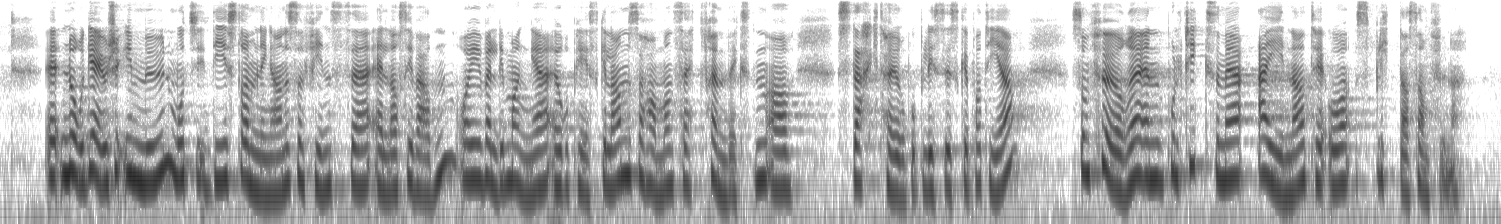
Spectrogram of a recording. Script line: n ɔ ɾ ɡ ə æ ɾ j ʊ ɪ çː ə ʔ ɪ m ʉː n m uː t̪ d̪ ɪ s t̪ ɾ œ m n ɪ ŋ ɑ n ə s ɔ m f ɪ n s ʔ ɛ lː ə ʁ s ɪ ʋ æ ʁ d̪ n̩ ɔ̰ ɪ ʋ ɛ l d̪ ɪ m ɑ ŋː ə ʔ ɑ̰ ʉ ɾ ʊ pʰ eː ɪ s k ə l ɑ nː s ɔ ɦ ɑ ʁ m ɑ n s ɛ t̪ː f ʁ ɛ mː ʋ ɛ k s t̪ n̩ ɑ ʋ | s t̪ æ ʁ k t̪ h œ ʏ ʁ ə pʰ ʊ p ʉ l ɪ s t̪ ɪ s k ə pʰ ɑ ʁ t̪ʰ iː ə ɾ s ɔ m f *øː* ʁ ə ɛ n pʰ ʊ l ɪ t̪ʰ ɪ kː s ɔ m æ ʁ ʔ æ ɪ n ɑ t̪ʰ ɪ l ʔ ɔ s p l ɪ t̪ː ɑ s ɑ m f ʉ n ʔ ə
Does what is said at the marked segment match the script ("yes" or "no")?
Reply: yes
